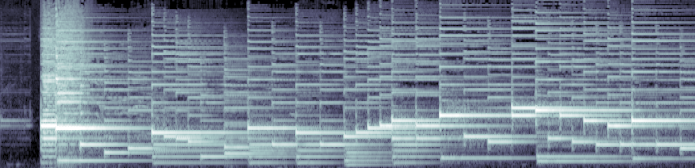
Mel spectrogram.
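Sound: telephone ringing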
